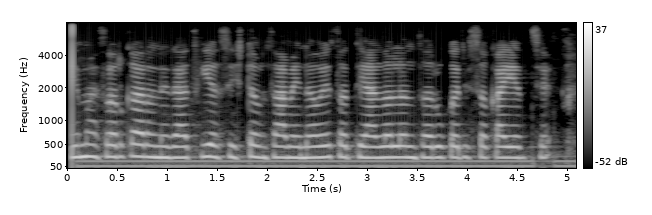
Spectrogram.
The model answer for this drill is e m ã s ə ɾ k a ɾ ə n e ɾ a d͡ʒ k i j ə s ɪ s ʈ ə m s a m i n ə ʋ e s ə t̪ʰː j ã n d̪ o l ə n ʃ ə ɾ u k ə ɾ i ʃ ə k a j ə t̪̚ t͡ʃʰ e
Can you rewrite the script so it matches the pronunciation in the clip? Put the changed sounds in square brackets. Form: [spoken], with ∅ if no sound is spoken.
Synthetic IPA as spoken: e m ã s ə ɾ k a ɾ ə n e ɾ a d͡ʒ k i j ə s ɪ s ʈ ə m s a m [e] n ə ʋ e s ə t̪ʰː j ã n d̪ o l ə n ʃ ə ɾ u k ə ɾ i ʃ ə k a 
